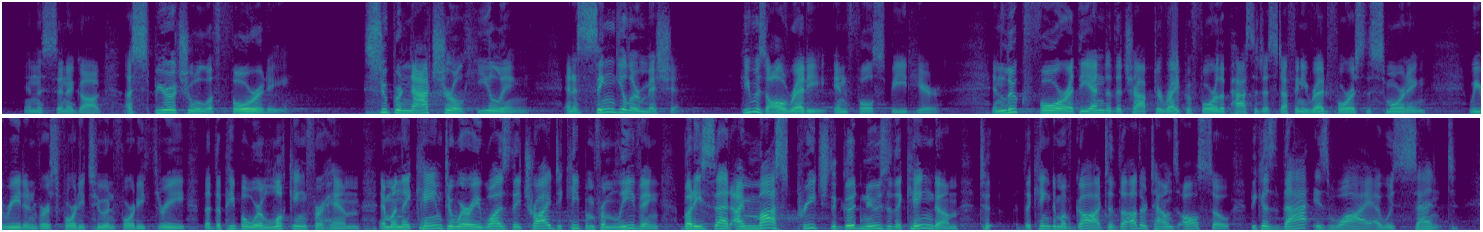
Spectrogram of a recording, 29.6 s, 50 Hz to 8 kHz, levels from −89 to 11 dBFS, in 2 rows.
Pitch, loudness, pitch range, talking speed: 145 Hz, -32 LUFS, 120-170 Hz, 195 wpm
